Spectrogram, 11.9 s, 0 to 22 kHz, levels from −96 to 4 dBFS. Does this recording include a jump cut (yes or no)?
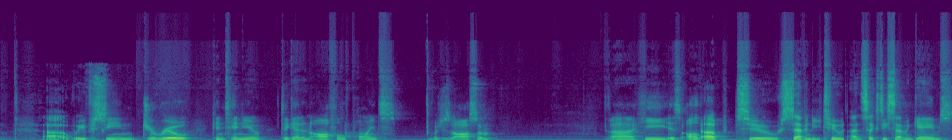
yes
